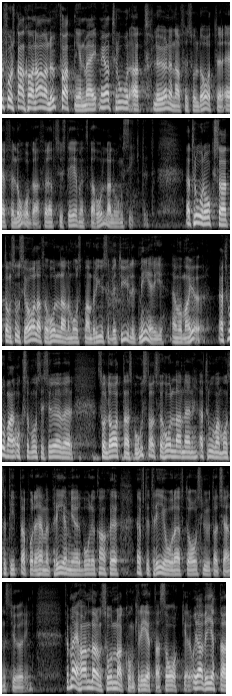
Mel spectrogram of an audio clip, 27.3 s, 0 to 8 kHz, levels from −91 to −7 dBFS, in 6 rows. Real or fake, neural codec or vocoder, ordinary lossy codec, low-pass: real; none; none; none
